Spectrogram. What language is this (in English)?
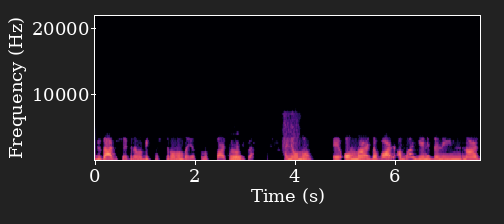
Turkish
